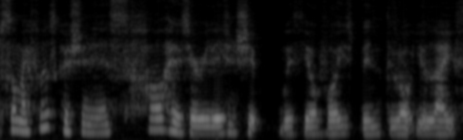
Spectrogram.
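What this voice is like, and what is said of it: Non-native English accent. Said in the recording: “I'm from a country that's known for speaking bad English and hor- having horrible accents”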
